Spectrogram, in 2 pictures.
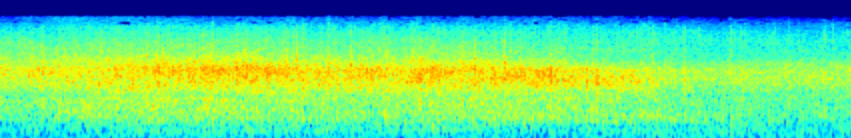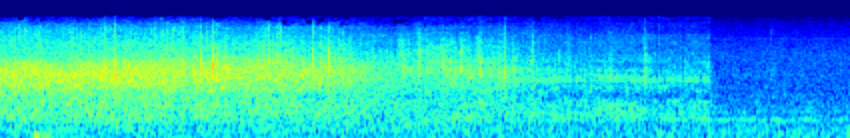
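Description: A toy train rattles and whirs along its track close by, then fades.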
